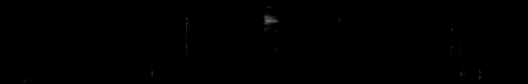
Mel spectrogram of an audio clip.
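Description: Faint mukbang eating sounds: scattered wet mouth clicks and smacks while chewing a handful of rice, with fingers scraping rice together on paper. One sharper smack comes about two and a half seconds in.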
